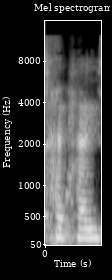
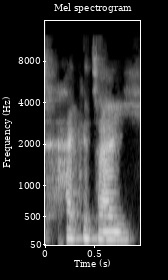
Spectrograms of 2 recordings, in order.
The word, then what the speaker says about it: Hecate: pronounce it I've heard he I've heard heck you know who knows it's it's tomato tomato isn't it there's no right or wrong way really well I know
